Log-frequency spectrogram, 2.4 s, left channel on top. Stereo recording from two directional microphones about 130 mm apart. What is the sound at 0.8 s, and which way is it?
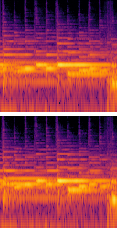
Harp, 25° left (ahead or behind).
